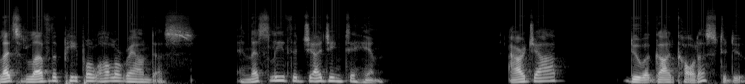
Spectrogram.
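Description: From start to finish the speech carries a block size mismatch (padded): each block arrives slightly short, the remainder zero-filled, adding a 43.1 Hz buzz, which fits 1024-sample reads. A waveform shows regular tiny dropouts; a spectrogram, thin vertical lines. Speed drops negligibly, to 0.999.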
